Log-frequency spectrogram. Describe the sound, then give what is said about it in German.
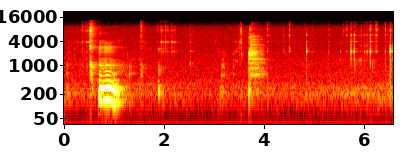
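Ice cubes clinking in a glass: scattered faint, high chinks and ticks with quiet gaps between them, plus a couple of louder brief bursts near the start. “Hört ihr das Eis klimpern?”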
